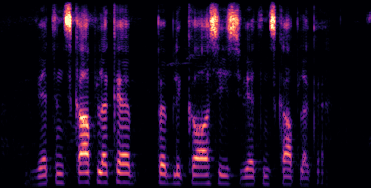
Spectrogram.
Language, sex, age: Afrikaans, male, 19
